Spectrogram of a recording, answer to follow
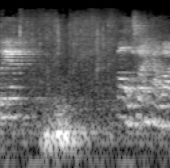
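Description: A woman's voice over a handheld microphone, broken by a low rumbling bump about half a second in, typical of the microphone being handled.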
